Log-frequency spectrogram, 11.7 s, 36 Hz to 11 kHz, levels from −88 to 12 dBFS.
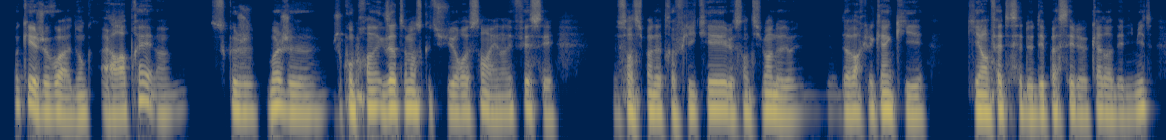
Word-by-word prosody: OK, 150 -1 +3
je 120 +1 +1
vois. 115 -3 +2
Donc, 110 +1 -3
alors 115 -1 0
après, 180 +11 0
hem, 115 0 -8 0.4
ce - - -13
que 130 - +1
je 115 -1 +1 0.2
moi, 140 +2 +5
je 115 -3 0 0.2
je - - -16
comprends 130 +2 +3
exactement 135 0 +4
ce 130 - +1
que 130 - -16
tu 120 0 -5
ressens. 120 +2 -1
Et 110 - -4
en 110 - -5
effet, 125 +2 -2
c'est 105 -4 -5 0.6
le 110 - -18
sentiment 125 +2 +1
d'être 115 -1 0
fliqué, 125 +5 +1
le 115 - +1
sentiment 120 +2 0
de 105 -1 +1 0.3
d'avoir 115 0 -2
quelqu'un 125 +1 +3
qui 110 -2 -3 0.4
qui, 120 - +3
en 115 - +7
fait, 120 +2 +1
essaie 120 - -4
de 110 -1 0
dépasser 115 +1 0
le 110 -2 -3
cadre 115 0 -1
des 110 0 -6
limites. 125 +5 -2
120 Hz, 220 wpm, -24 LUFS, 110-125 Hz, 0.6 s, en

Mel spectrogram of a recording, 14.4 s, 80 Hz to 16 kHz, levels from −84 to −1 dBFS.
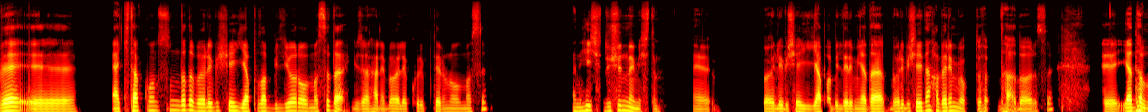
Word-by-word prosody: ve, 130 +3 +8
eee, 95 0 +2 0.4
ya, 105 - +4
kitap 135 +5 +3
konusunda 150 +2 -3
da 155 -5 +3
böyle 120 +1 +2
bir 130 - -8
şey 130 +1 +1
yapılabiliyor 115 +1 +1
olması 120 +5 -1
da - - +5
güzel. 95 0 -3
Hani, 95 0 -4
böyle 100 -1 -1
kulüplerin 105 +1 -5
olması. 105 - -7 1.0
Hani, 120 +1 -4
hiç 145 -4 -2
düşünmemiştim, 120 -9 -3 0.4
eee, 95 0 -5 0.7
böyle 100 +1 0
bir 100 - -5
şey 100 -1 -1
yapabilirim 100 0 +1
ya 95 -1 0
da 100 0 +6
böyle 110 +2 -1
bir 115 - -5
şeyden 130 +5 +3
haberim 130 -1 +1
yoktu 100 - -5
daha - - -1
doğrusu. 95 +1 -3 0.6
Eee, 95 0 +1
ya 120 0 +7
da 135 -7 +5
105 Hz, 155 wpm, -24 LUFS, 100-130 Hz, 1.0 s, ve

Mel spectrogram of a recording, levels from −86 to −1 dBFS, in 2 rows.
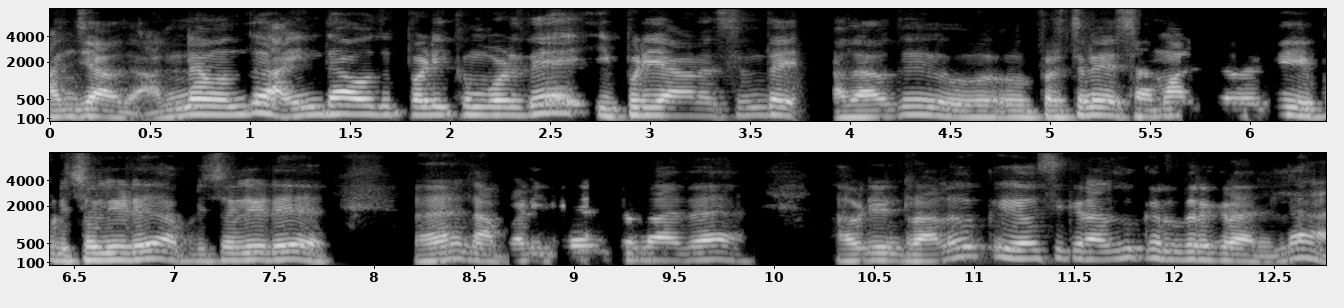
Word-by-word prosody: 5வது 125 -4 +2
அண்ண 145 +6 -2 0.2
வந்து 175 +5 +1 0.2
5வது 175 +1 +4
படிக்கும் 165 0 +1
பொழுதே 165 +4 +3 0.3
இப்டியான 150 0 +2
சிந்தை 160 +3 -1 0.3
அதாவது 125 +6 +1 0.2
ஒ - - -1 0.3
உ - - 0
பிரச்சனைய 150 +5 +2
சமாளித்த 145 +3 -2
வேண்டி 135 +5 -4
இப்டி 135 -2 -3
சொல்லிடு 145 +2 +3
அப்டி 125 -1 -9
சொல்லிடு 150 +2 +2 0.7
ஆ - - +2 0.2
நான் 125 -2 -2
படிக்கிறேன்னு 150 +4 -5
சொல்லாத 135 0 -2 0.8
அப்டின்ற 130 0 -1
அளவுக்கு 210 +2 -5
யோசிக்கிற 175 -2 -2
அளவுக்கு 180 +3 -5
இருந்திருக்கிறார்ல 140 -4 -2
150 Hz, 125 wpm, -24 LUFS, 135-165 Hz, 0.8 s, 5வது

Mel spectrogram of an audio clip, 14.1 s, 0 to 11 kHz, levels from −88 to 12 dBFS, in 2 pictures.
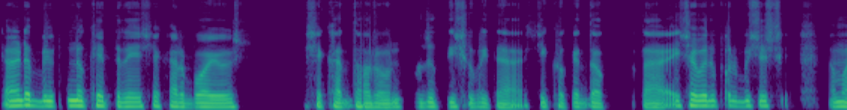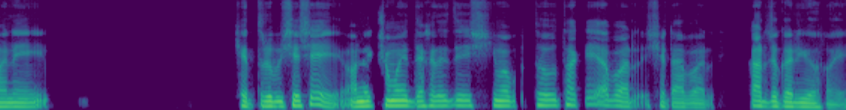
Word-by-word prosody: কারণ 145 - +2
এটা 165 +1 +6
বিভিন্ন 150 +1 +4
ক্ষেত্রে 135 -4 +1 0.2
শেখার 130 -3 -1
বয়স, 115 0 +3 0.6
শেখার 115 - -2
ধরণ, 110 -2 0 0.2
প্রযুক্তির 120 0 -4
সুবিধা, 115 -2 -4 0.3
শিক্ষকের 120 -1 -5
দক্ষতা 110 -1 -6 0.2
এসবের 150 0 +4
উপর 150 - -7
বিশেষ 145 0 -2 0.5
আ - - -2
মানে 120 -1 +3 1.8
ক্ষেত্র 140 - 0
বিশেষে, 150 +7 +2 0.3
অনেক 135 +1 +7
সময় 150 -1 +7
দেখা 140 +1 +1
যায় 145 0 0
যে 155 - +2
সীমাবদ্ধও 150 +2 0
থাকে 180 +3 -3
আবার, 145 -4 -1 0.2
সেটা 125 -3 -4
আবার 110 -3 -4 0.4
কার্যকারীও 130 -5 +3
হয়। 90 -2 -7
130 Hz, 130 wpm, -22 LUFS, 115-150 Hz, 1.8 s, অনেক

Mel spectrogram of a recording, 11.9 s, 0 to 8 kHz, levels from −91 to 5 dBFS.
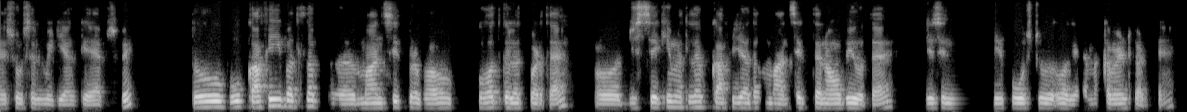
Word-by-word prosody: हैं 115 - -2
social 125 -1 -3
media 115 -1 -2
के - - 0
apps - - -8
पे। - - +3 0.6
तो 140 +1 +5 0.3
वो 150 - +5
काफ़ी 145 +6 +6
मतलब 160 +1 +1 0.2
अ, - - +1 0.2
मानसिक 125 +4 +1
प्रभाव 125 0 0 0.3
बहुत 135 +1 -1
ग़लत 125 -1 +2
पड़ता 120 -2 0
है 175 - -3 0.4
और 115 -1 +2
जिससे 130 +1 +2
कि 150 +4 -1
मतलब 145 0 -2
काफ़ी 130 0 -1
ज़्यादा 135 +1 0
मानसिक 125 0 -1
तनाव 120 -2 +3
भी 130 - +4
होता 115 -2 +3
है, 135 +6 -2 0.4
जैसे 125 0 +1 0.6
पोस्ट 125 0 +2
वग़ैरह 120 -2 0
में 120 - -10
कमेंट 120 +1 0
करते - - -6
हैं, - - -14
125 Hz, 175 wpm, -21 LUFS, 120-135 Hz, 0.6 s, काफ़ी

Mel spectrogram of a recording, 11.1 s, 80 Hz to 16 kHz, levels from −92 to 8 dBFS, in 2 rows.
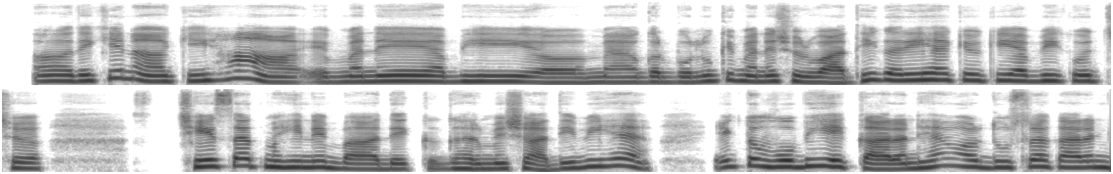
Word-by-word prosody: अ, 215 +1 0
देखिए 225 +9 -1
ना 220 -8 +1
कि 225 +1 0
हाँ, 240 -10 0
ए - - -7
मैंने 195 +3 0 0.2
अभी 205 0 0
अ, 170 -1 -1
मैं 180 0 -5
अगर 185 +1 -3
बोलूँ 185 +4 -3
कि 245 - -4
मैंने 210 -1 0
शुरुआत 185 -5 0
ही 255 - 0
करी 250 0 +3
है 255 -1 +2
क्योंकि 235 -1 -2
अभी 220 +1 +1
कुछ 220 0 -3
स 205 -1 0 0.7
6-7 270 +1 +3
महीने 245 -1 +3
बाद 190 -3 -1
एक 185 -2 -5
घर 195 0 -2
में 195 +1 0
शादी 205 +1 -1
भी 270 +3 0
है। 285 -5 0 0.4
एक 260 +2 -3
तो 295 - +2
वो 255 0 +6
भी 280 +3 +1
एक 245 -2 +1
कारण 190 0 +3
है 275 - -2
और 260 - +1
दूसरा 240 +3 0
कारण 240 -1 +1
220 Hz, 220 wpm, -22 LUFS, 195-250 Hz, 0.7 s, वो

